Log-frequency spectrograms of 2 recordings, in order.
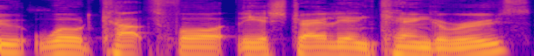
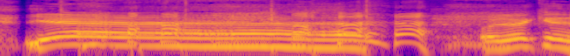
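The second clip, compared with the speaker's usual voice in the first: much higher, louder, still laughing; excited; 12 semitones higher, 5 dB louder, much slower than usual. Real, not acted. Host asking co-host for his verdict on the joke, elated. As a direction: shout it out, thrilled with yourself.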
